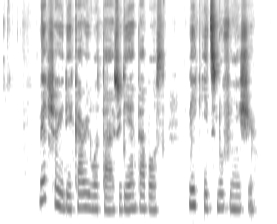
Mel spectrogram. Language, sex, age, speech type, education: Nigerian Pidgin, female, 15-29, spontaneous, tertiary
